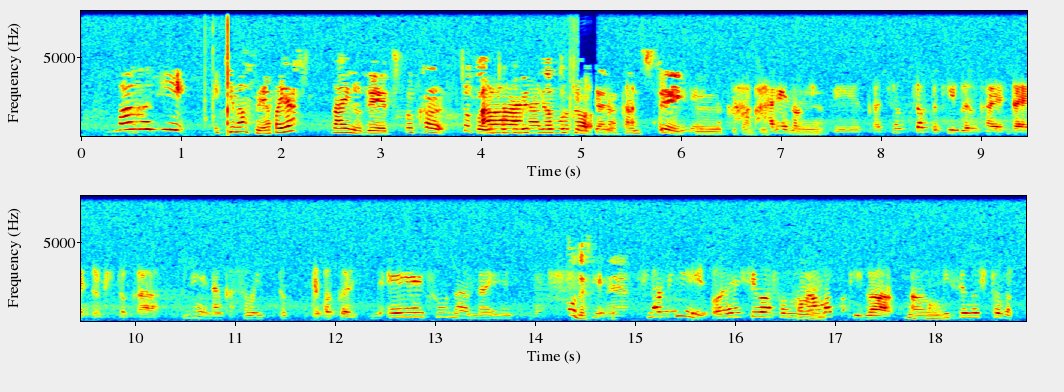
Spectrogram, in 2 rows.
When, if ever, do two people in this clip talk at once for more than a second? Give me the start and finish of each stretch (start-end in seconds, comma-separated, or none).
4.0-7.4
